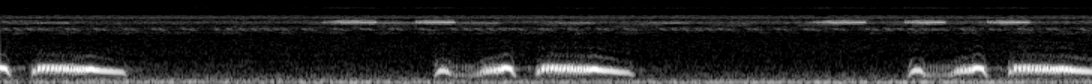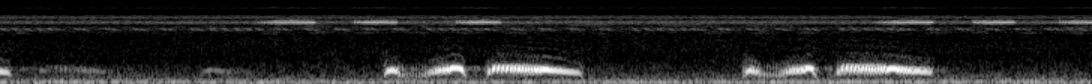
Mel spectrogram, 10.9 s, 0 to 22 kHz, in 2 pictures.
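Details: Rhythmic 'gagap rapat selang nguku' coos of a spotted dove (tekukur), 2020: five phrases, each clipped stuttering notes plus a longer hollow coo, repeated every two to three seconds, with quiet high-pitched chirping behind.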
